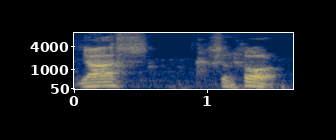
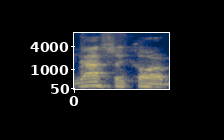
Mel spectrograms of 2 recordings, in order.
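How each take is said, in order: First: It is split into two separate parts. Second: It is said quickly as one run. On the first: "but it's" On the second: "When you say it fast, it just sounds like"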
